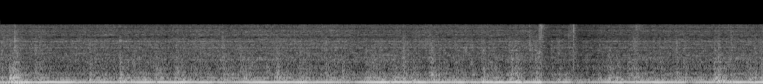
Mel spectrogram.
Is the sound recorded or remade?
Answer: remade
